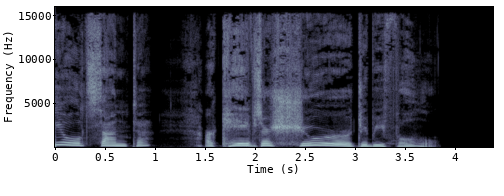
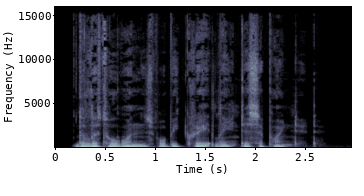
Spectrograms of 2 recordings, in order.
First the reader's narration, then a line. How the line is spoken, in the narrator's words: murmured the demon of repentance almost regretfully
